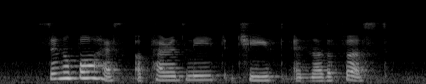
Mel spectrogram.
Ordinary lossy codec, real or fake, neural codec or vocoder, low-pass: none; real; none; 7.2 kHz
